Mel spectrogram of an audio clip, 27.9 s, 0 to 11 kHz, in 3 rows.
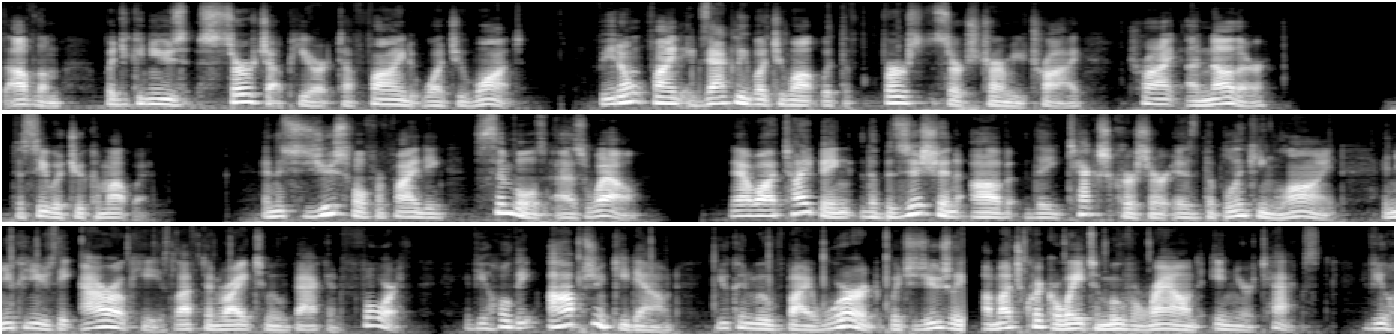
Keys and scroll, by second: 4.7-6.3 typing, 7.3 super+a, 7.6 super+h, 7.9 p, 8.4 y, 10.7 super+BackSpace, 12.3-13.5 typing, 18.5 Right, 19.3 Left, 19.9 Right, 22.3 alt+Right, 24.7 alt+Left, 25.2 alt+Left.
